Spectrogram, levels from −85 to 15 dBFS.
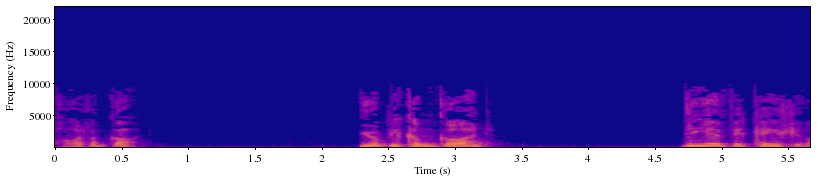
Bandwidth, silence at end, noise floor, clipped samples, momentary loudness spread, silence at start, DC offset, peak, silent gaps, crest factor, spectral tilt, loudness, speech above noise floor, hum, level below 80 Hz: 9.4 kHz; 0 s; -71 dBFS; under 0.1%; 11 LU; 0.05 s; under 0.1%; -8 dBFS; none; 18 dB; -7.5 dB/octave; -23 LUFS; 48 dB; 60 Hz at -50 dBFS; -54 dBFS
